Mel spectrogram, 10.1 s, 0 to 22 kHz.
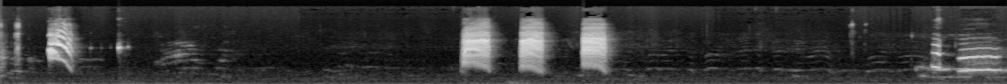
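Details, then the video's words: Three ringneck parrots, the Pahari parrot, talking: a few squeaky notes, then three loud, harsh, rasping screeches in quick succession, closing with a wavering, nasal phrase. "3 Ringneck Parrots Talking | Pahari Parrots"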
